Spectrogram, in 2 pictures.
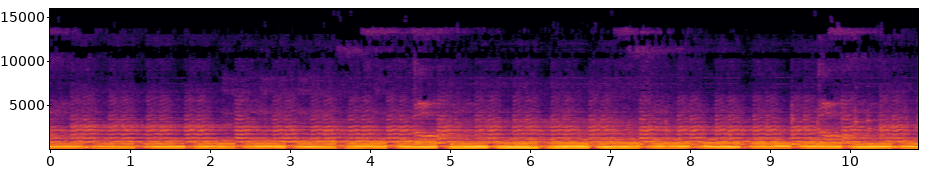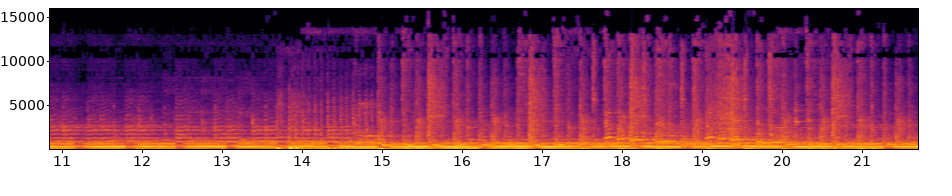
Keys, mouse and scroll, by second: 0.8-1.4 space, 6.0 space, 6.1 ctrl+z, 7.7 click, 8.5 right click, 9.5 click, 12.0 click, 12.5-16.5 alt+drag, 18.9 click, 19.1 ctrl+=, 19.6-21.4 typing, 19.7 click, 20.1 click, 20.6 ctrl+=, 21.1-21.6 click, 21.6 click.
